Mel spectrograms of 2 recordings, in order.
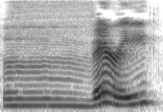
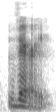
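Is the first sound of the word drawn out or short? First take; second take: drawn out; short. First: The first sound is held out long. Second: The first sound is cut off short. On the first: "you don't have to hold out the, the sound like very" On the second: "Then you just chop it off"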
